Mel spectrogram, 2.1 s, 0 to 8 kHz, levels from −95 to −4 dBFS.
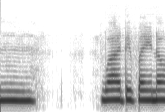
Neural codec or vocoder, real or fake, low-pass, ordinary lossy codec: codec, 16 kHz, 4.8 kbps, FACodec; fake; 7.2 kHz; none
